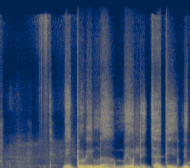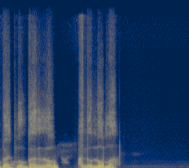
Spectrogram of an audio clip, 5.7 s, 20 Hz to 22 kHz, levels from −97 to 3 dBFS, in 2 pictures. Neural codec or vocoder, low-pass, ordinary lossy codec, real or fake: autoencoder, 48 kHz, 32 numbers a frame, DAC-VAE, trained on Japanese speech; none; none; fake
